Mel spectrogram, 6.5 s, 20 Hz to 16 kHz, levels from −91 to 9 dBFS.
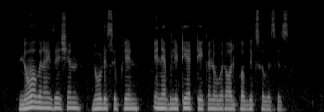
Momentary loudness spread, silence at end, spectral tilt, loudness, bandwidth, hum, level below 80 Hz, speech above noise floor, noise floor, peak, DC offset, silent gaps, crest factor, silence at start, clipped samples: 12 LU; 0.75 s; -8 dB/octave; -38 LUFS; 11 kHz; none; -72 dBFS; 43 dB; -81 dBFS; -22 dBFS; under 0.1%; none; 16 dB; 0.35 s; under 0.1%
